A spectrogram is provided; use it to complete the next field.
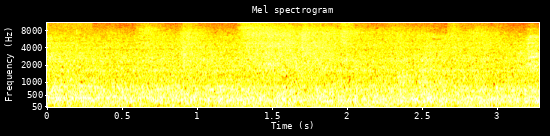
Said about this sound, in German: So drückend, dass man den Eindruck hat, die U-Bahn selbst versuche, ihr Fahren zu vertuschen.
